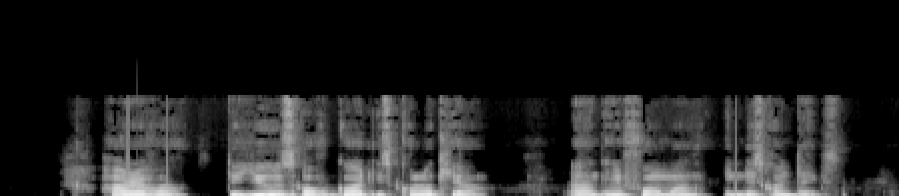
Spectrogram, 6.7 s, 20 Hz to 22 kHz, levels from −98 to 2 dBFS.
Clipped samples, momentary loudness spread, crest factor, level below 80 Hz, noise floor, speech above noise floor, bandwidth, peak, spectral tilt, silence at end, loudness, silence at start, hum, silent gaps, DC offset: under 0.1%; 10 LU; 16 dB; -52 dBFS; -62 dBFS; 48 dB; 11.5 kHz; 0 dBFS; -7.5 dB/octave; 0.6 s; -15 LUFS; 0.8 s; none; none; under 0.1%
